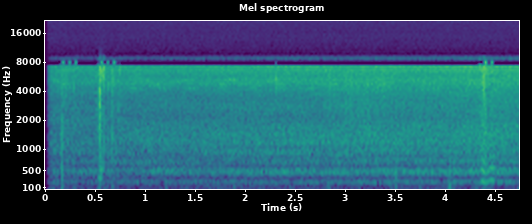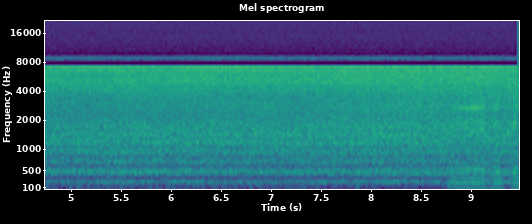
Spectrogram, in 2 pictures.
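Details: A dense, steady hum of many honey bees tussling at a hive entrance as the hive is robbed by bees from other hives during a nectar dearth.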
